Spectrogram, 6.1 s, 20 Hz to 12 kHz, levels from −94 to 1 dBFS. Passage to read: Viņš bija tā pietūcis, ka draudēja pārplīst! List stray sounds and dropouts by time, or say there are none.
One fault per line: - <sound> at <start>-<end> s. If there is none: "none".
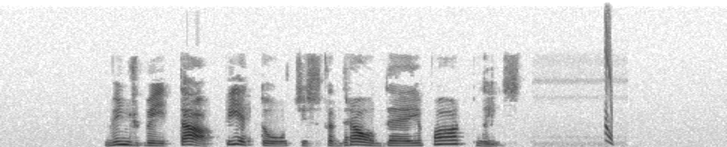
- chirp at 5.0-5.1 s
